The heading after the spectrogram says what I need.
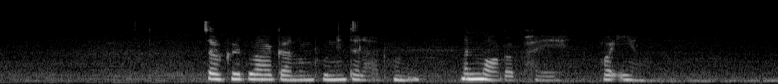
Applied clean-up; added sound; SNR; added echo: none; none; none; none.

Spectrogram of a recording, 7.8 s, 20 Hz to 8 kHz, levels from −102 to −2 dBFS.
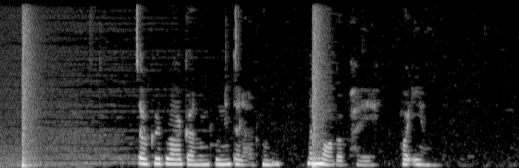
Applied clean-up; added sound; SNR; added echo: classical method Wiener filter.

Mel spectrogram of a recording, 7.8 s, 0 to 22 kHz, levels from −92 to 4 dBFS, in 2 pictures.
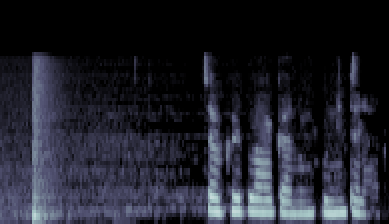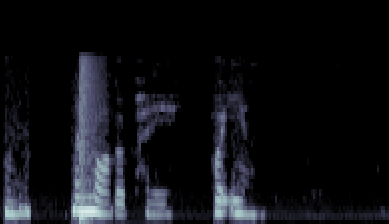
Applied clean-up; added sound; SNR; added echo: classical method spectral subtraction.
